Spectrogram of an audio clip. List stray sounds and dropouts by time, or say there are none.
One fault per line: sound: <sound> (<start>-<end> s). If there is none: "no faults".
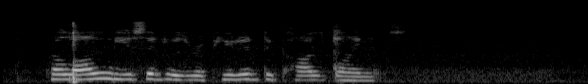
no faults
